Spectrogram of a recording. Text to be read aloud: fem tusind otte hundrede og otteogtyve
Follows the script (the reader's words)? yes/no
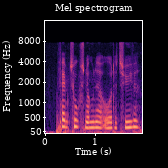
no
